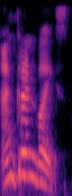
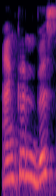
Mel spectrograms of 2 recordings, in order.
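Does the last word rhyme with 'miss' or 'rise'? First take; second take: rise; miss. First: The last word rhymes with 'rise'. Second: The last word rhymes with 'miss'. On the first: "வைஸ்னு சொல்லலாம்" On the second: "விஸ்ன்னு சொல்லலாம்"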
